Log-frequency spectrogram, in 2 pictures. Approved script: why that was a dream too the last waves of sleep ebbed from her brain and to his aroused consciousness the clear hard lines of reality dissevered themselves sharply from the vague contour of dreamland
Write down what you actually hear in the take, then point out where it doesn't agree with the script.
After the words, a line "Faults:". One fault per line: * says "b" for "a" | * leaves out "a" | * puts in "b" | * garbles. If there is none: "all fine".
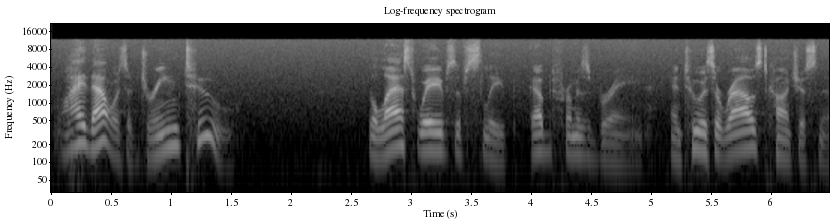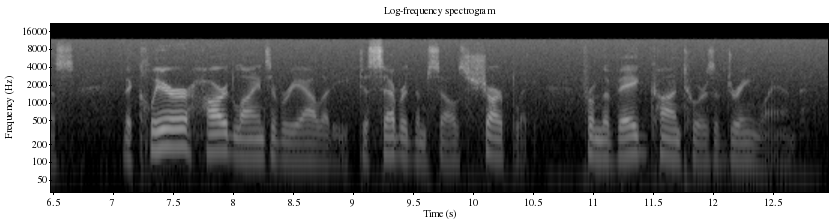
why that was a dream too the last waves of sleep ebbed from his brain and to his aroused consciousness the clear hard lines of reality dissevered themselves sharply from the vague contours of dreamland
Faults:
* says "his" for "her"
* says "contours" for "contour"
